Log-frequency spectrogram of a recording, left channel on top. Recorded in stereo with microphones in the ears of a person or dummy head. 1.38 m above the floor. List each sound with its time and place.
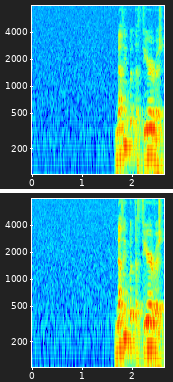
1.6 s a man speaking: 50° right (ahead or behind), 1.1 m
